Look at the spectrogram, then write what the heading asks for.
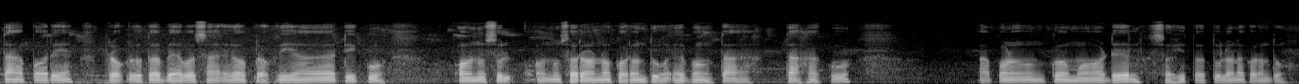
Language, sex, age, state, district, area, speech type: Odia, male, 30-45, Odisha, Malkangiri, urban, read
